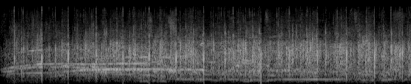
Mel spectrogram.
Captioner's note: applauding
